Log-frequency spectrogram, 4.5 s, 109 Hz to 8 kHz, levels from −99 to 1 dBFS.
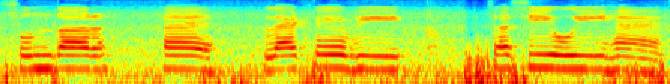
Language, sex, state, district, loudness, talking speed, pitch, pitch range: Hindi, female, Haryana, Charkhi Dadri, -13 LUFS, 95 wpm, 235 Hz, 230-240 Hz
